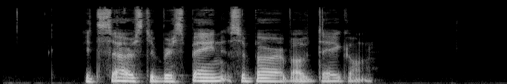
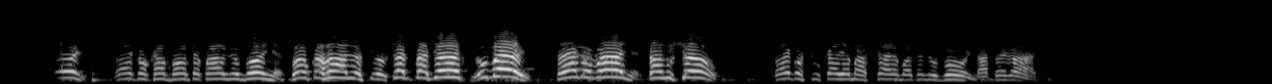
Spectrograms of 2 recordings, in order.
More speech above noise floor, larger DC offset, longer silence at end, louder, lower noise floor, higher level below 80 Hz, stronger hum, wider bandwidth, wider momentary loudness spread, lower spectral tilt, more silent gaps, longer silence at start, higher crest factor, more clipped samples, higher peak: about the same, 49 dB vs 52 dB; neither; second, 1.35 s vs 2.4 s; about the same, -16 LUFS vs -18 LUFS; second, -65 dBFS vs -72 dBFS; first, -46 dBFS vs under -90 dBFS; neither; first, 16 kHz vs 4.6 kHz; second, 11 LU vs 20 LU; first, -5.5 dB/octave vs -2 dB/octave; neither; first, 0.85 s vs 0.6 s; about the same, 16 dB vs 20 dB; neither; about the same, -2 dBFS vs -2 dBFS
